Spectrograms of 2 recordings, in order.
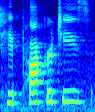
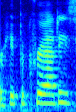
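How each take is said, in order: First: Hippocrates stressed on the second syllable; alternative pronunciation. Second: Hippocrates stressed on the third syllable; alternative pronunciation. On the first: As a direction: say Hippocrates as hip-POCK-ruh-teez. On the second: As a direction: say Hippocrates as hippo-CRAH-teez. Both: Shown as a demonstration. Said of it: "however you pronounce that".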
